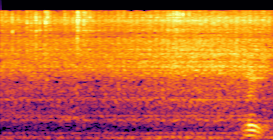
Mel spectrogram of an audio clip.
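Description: Industrial straight-stitch sewing machine running steadily, stitching free-motion quilting through fabric under a metal quilting foot.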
